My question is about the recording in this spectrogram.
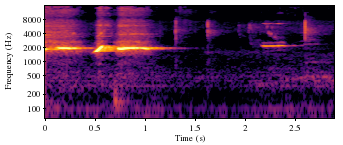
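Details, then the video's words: A pet Indian green ringneck parrot on a bed gives a drawn-out whistle with a quick upward flick in the middle, then fades into a faint, higher, thin note. "Smart Whistling Indian Green Ringneck Parrot Talking on Bed"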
